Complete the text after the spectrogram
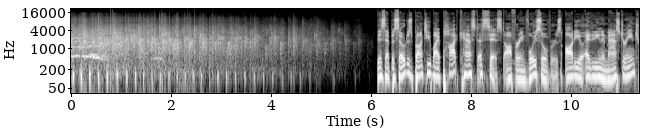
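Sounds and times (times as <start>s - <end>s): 
audience applause: 0.0s - 5.8s
speech: 6.2s - 11.3s.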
